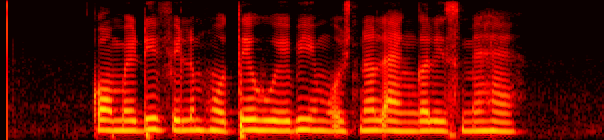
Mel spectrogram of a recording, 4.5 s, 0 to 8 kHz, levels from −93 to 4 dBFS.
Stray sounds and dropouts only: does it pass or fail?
pass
